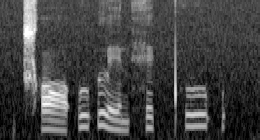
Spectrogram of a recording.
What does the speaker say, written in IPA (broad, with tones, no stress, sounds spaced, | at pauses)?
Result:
t͡ɕʰ ɔː˩˦ ʔ u˦˥ ʔ l e˩˦ n h e˦˥ k̚ pʰ u˥˩ ʔ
